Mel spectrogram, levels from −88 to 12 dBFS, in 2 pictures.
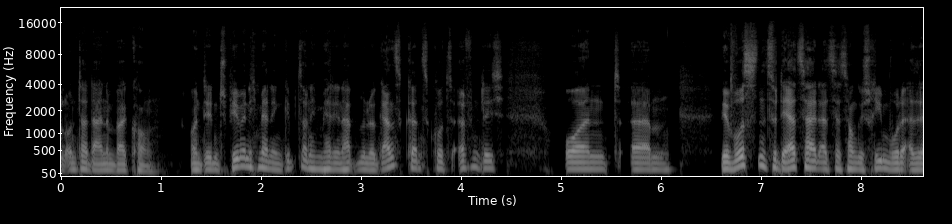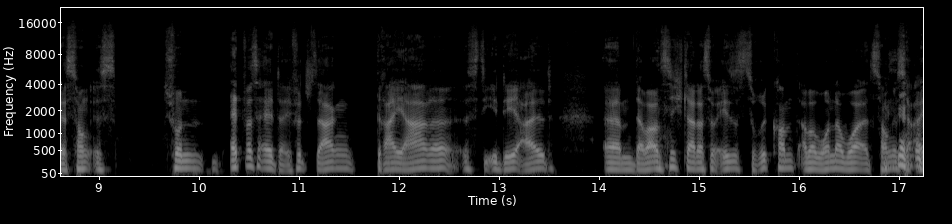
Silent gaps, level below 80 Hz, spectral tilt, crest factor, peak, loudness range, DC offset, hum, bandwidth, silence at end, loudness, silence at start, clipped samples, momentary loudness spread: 4.92-5.02 s, 9.41-9.52 s, 11.63-11.75 s; -74 dBFS; -5 dB/octave; 20 dB; -22 dBFS; 4 LU; under 0.1%; none; 16.5 kHz; 0 s; -42 LUFS; 0 s; under 0.1%; 10 LU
